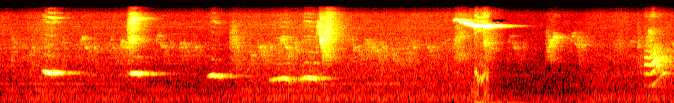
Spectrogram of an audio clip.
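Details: Talking pet African grey parrot that also imitates barking gives a series of short, pure whistled notes stepping gradually lower. A sudden sharp high whistle follows, then a few faint chirps.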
